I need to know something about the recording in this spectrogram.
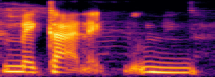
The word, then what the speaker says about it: mechanic: mecánico en este caso no se pronuncia como chat que se escribe mechanic en Pero es arquitect en mecanic have some of then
